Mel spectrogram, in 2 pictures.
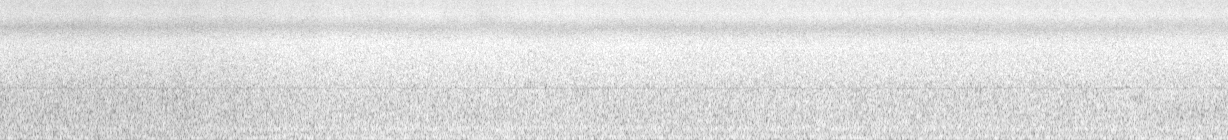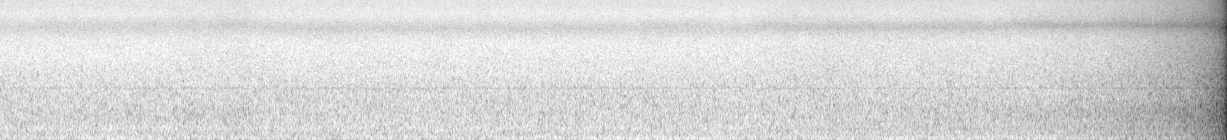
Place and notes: at the small river dam of the Dhünn.
Water floating down an artifical concrete halfpipe.
soundmap d - social ambiences - and topographic foeld recordings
